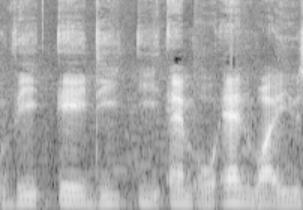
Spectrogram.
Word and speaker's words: Vademon: Why do I say Vademon when it's spelled Vade, like Vademon? Well, according to Wikimon, its potential etymology or origin of its name is from the word invader, which is pronounced invader in Japanese characters.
